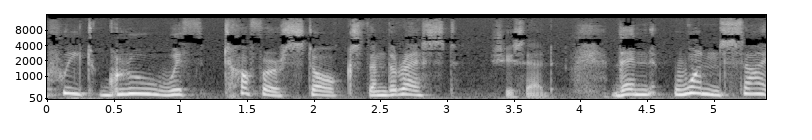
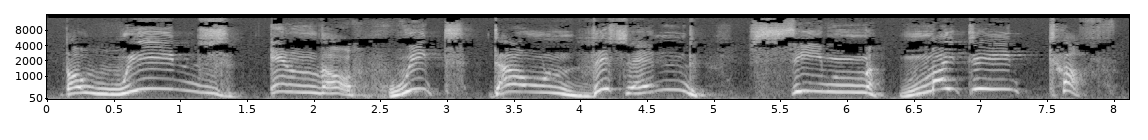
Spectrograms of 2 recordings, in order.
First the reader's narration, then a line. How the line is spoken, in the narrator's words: he shouted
